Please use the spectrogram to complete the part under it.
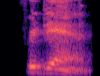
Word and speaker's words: Friedan: The show features five women, Phyllis Schlafly, Gloria Steinem, Betty, is it Friedan? – Friedan, Shirley yeah.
